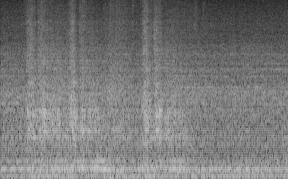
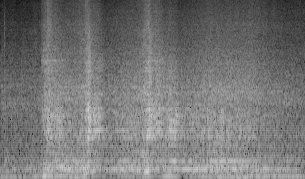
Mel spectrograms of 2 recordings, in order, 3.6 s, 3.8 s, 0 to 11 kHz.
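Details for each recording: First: 1988 Chevrolet Camaro IROC 350 TPI, cold engine, check-engine light flashing, no codes stored: V8 stumbles and falls on its face on light throttle, won't rev, misfiring; fixed by replacing distributor ignition control module (ICM); computer later replaced. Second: 1988 Camaro IROC 350 TPI with intermittent misfire, stalling and a flashing check engine light but no stored codes: idles evenly and takes two quick blips cleanly, no sputter. Bad ICM and computer were later replaced.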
